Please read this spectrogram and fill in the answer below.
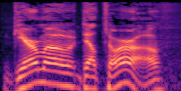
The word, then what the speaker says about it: Guillermo del Toro: Guillermo del Toro.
